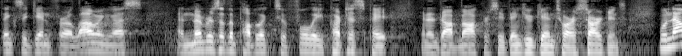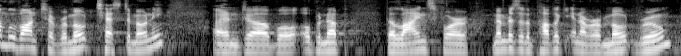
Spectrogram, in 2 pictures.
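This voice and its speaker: A man chairing a legislative committee hearing, speaking in a measured, formal way with the odd filler as he moves through procedure. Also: medium pitch. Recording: long reverb of a large chamber.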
